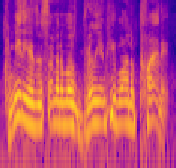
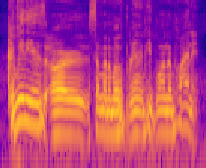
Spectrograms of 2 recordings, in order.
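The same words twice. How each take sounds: First: Getting hyped. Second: Said in the usual way. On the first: Real, not acted. Ranting vlogger praising comedians, hyped and pitched higher. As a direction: pitch jumps higher, voice carried up by hype. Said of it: "My voice is going up". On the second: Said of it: "So I'm getting hyped".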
